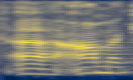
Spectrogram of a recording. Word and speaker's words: Ama: You can find me at Ama Kessie at Twitter or on Instagram. – And how do you spell that? – A-M-A, and then the last name is K-E-S-S-I-E.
